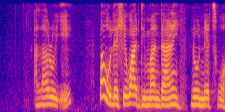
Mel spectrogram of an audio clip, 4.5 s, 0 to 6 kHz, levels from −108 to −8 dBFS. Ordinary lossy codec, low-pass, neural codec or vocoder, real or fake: none; 5.4 kHz; vocoder, 24 kHz, 100 mel bands, Vocos; fake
